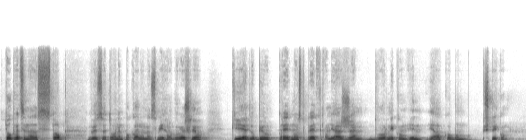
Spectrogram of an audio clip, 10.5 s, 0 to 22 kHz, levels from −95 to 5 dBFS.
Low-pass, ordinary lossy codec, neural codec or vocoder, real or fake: 14.4 kHz; none; codec, 32 kHz, 1.9 kbps, SNAC; fake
